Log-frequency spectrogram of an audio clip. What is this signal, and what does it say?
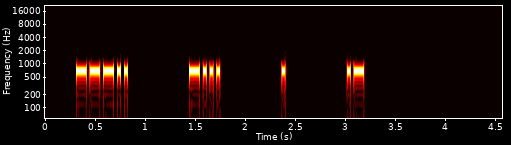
Morse code, heard as a keyed tone, about 34 wpm, spaced as for 12 wpm, 700 Hz. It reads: 8BEA
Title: USA Call Signs - 6 Characters - 6x Character Spacing - 35wpm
